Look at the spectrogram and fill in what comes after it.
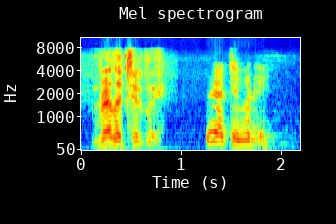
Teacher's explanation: so the stress is at the very beginning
